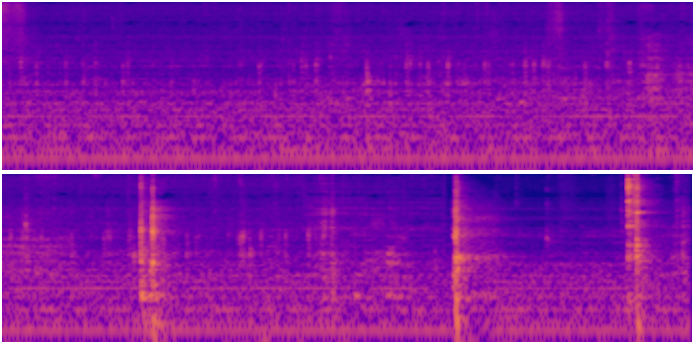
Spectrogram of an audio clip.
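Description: Wooden chopsticks knocking against a metal cooking pot: three sharp clicks, about six, eight and a half and ten seconds in, over a steady low hum.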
